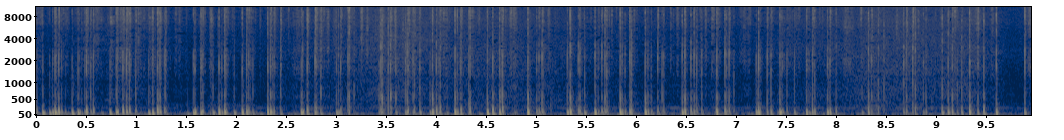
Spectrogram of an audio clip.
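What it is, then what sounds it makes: Soft rubber foam pad. A small, round, solid, soft blue rubber foam disc is held up in the hands and tapped with fingertips and nails. The taps make muffled, deep thuds in quick, irregular bursts with brief pauses between them. Each thud is dry and dies out at once, with almost no bright edge.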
